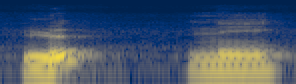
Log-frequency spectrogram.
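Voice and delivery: "Le nez" with a pause after Le; syllable by syllable. Shown as a demonstration. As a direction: sound out "Le nez" as two separate beats. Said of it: "Lis les mots". (« Le nez » en deux temps bien détachés)

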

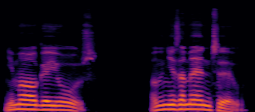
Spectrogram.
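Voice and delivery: slow, high moaning complaint. A narrator's reading. An exhausted woman moaning her complaint. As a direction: moan it out, worn down. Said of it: "Jęczy".

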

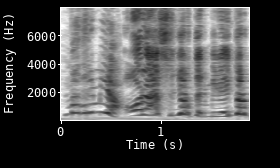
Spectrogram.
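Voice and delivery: high-pitched, amazed hello; surprised greeting. Real, not acted. Sorpresa al encontrar al Terminator. (saludo agudo y sorprendido)

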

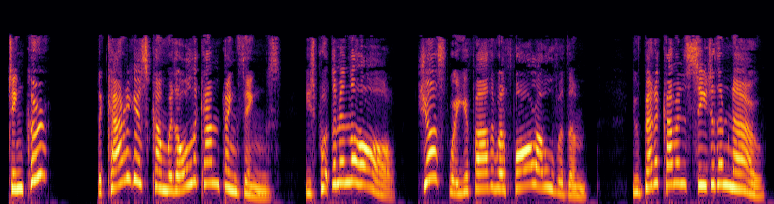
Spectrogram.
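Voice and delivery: high calling voice of the housekeeper. A narrator's reading. Housekeeper Jenny calling Tinker about the camping things, high and loud. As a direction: call from another room, bossy but kind. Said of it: "A voice called from the house".

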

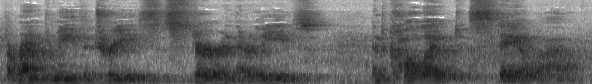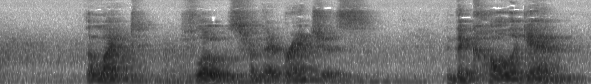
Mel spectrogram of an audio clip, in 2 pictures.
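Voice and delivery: ordinary talk, nothing marked

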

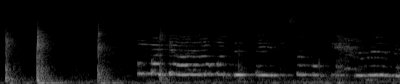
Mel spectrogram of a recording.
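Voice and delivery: furtive desperate parent. Acted. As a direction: confess it under your breath so nobody hears. Parent secretly dumping unwanted baby.

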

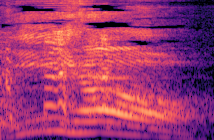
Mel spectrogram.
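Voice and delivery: loud braying hee-haw; donkey bray. Acted. Dad reading to the kids, braying like a donkey. Dad brays during children's story.

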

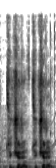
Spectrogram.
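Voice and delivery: ordinary talk, nothing marked

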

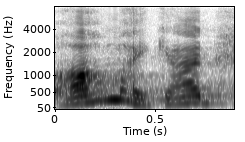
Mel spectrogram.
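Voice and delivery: high, loud mock reaction of students; imitated student outcry. Lecturer mimicking students' reaction to his team cheer, mock outcry. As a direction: imitate a class crying out in protest. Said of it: "And the students go".

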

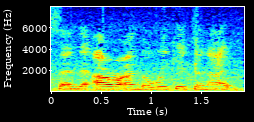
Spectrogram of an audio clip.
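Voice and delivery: normal talking voice

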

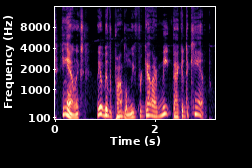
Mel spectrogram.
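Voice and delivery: high-pitched sidekick voice; high put-on game character voice; Bob. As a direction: pitch it up for a buddy reporting trouble. Voices Bob reporting a problem.

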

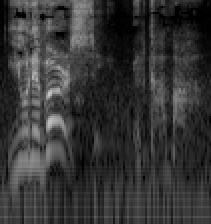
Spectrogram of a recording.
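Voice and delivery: normal talking voice

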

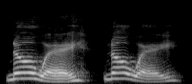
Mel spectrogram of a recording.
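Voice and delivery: "No way" por Norway, sin R y con vocal larga. Shown as a demonstration. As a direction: quita la R de Norway y alarga: "No way". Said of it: "Le quito la". ("No way" británico, primera vocal sostenida)

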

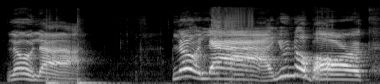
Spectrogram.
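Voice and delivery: loud call, rising in pitch; scolding the dog. Real, not acted. Owner to dog Lola who barked, loud scolding.

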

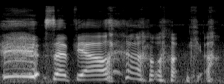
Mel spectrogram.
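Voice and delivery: helpless high-pitched laughing fit; cracking up mid-sentence; laughing hard. Real, not acted. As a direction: burst out laughing through the words. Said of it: "my stomach hurts. I love so hard".

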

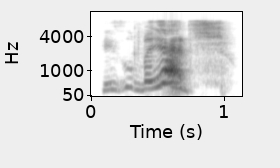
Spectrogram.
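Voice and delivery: loud, rising He's a bitch; emphatic yell. Shown as a demonstration. Calling the Leo out, a loud emphatic exclamation. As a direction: shout He's a bitch with a rise on bitch. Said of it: "Why do I keep saying that?".

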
